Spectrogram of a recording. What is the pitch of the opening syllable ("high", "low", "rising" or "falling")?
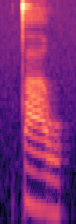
low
